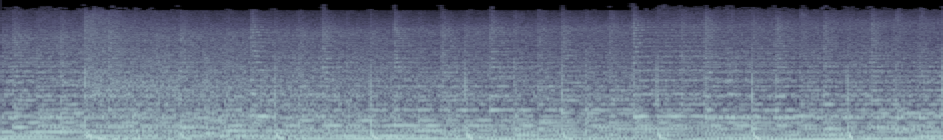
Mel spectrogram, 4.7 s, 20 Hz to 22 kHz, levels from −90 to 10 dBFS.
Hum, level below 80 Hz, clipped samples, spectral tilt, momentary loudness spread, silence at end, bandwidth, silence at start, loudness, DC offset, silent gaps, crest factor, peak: none; -20 dBFS; under 0.1%; -4.5 dB/octave; 2 LU; 0 s; 18 kHz; 0 s; -15 LUFS; under 0.1%; none; 10 dB; -2 dBFS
